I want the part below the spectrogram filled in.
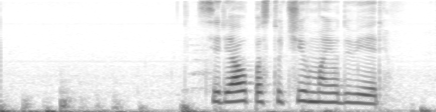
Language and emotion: Russian, neutral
